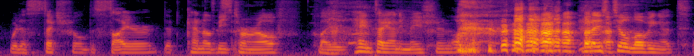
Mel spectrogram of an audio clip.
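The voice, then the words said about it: Spanish-accented English. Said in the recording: “accent. You have that wonderful ... accent. A lot of women love that accent, the Spanish accent.”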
